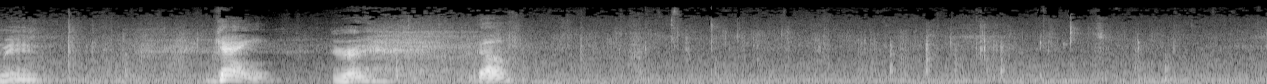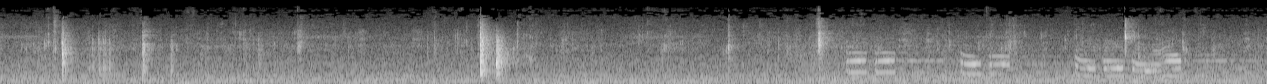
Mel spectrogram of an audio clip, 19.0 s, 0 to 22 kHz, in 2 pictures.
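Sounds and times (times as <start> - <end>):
eating clicks and smacks: 4.7 - 9.0, 9.7 - 15.8.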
